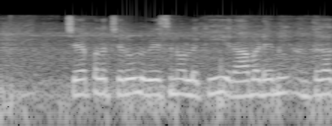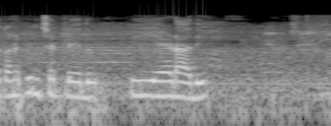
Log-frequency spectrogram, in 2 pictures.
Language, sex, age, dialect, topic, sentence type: Telugu, male, 18-24, Central/Coastal, agriculture, statement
